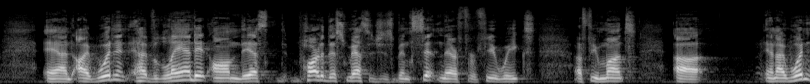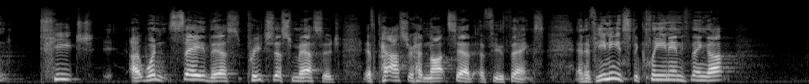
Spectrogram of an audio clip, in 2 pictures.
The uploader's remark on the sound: Is from the Wednesday service on August 30, 2023 at Harvest Bible Church in Stockton, California.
